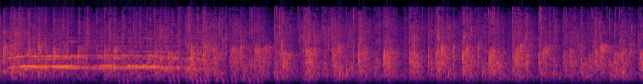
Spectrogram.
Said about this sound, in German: Dann nochmal einen großen Applaus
